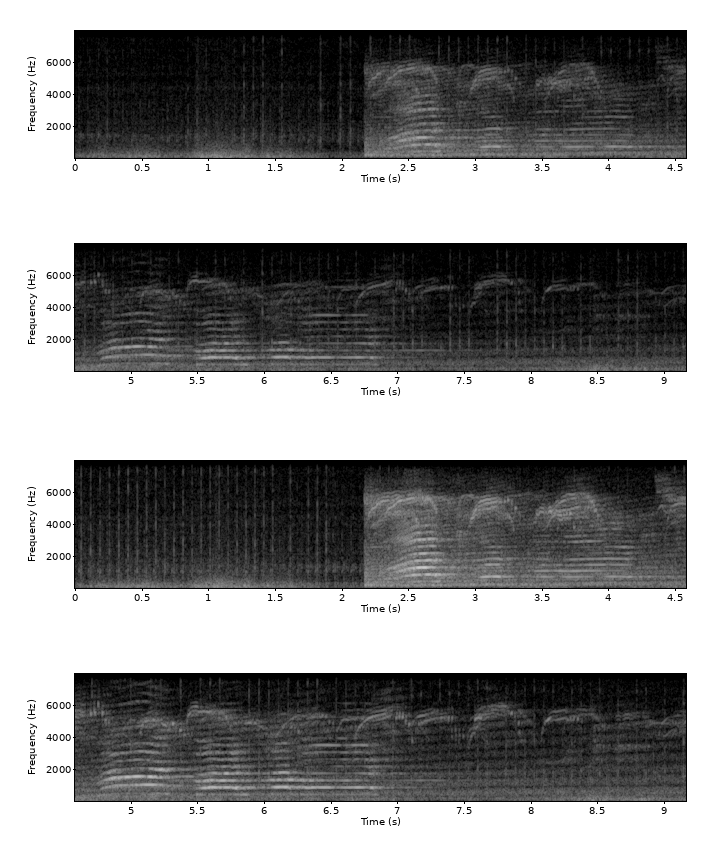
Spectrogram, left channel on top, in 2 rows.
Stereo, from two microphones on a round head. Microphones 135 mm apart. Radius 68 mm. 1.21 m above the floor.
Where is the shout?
50° right (ahead or behind); by 9.2 s 45° right (ahead or behind).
